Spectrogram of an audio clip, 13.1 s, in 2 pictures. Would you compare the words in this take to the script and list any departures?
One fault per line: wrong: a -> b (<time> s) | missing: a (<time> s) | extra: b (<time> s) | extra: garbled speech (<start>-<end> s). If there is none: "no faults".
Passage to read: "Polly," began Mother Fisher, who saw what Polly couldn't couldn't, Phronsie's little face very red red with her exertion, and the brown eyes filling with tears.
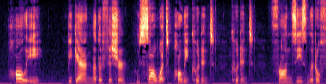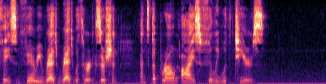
no faults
